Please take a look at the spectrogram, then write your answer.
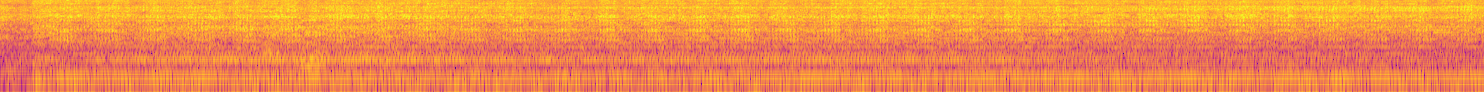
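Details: Household furnace running: steady droning hum with a constant low tone over a rough, unchanging rumbling undertone; worn inducer motor bearing.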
